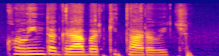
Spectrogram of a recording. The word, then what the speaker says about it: Kolinda Grabar-Kitarović: but you butchered her name. I attached an audio clip of me saying her name correctly, so here it is. The Croatian president, who is not Coco. – Kolinda Grabar-Kitarović. – My, we were so wrong.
